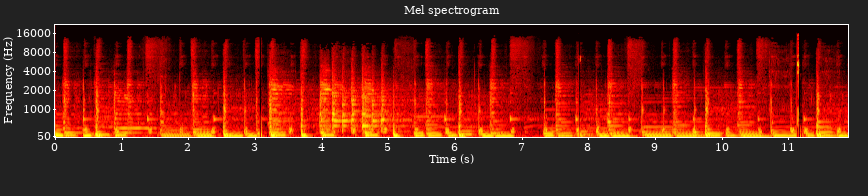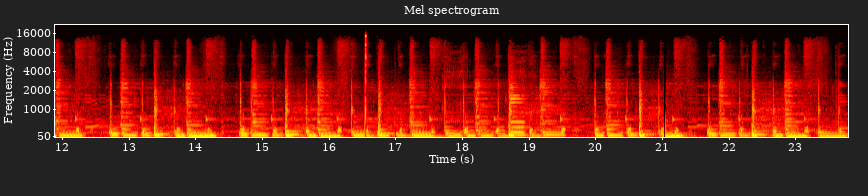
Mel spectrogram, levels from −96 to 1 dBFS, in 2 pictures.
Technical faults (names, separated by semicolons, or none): MP3 compression; damaged data in a compressed stream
